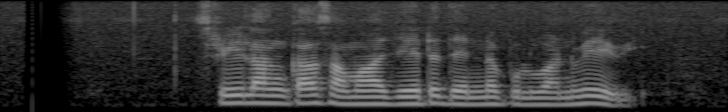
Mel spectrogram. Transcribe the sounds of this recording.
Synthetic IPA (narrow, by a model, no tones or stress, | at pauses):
sriːlaŋkaːsamaːd͡ʒejəʈəd̪enːəpuluʋanʋeːʋḭ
